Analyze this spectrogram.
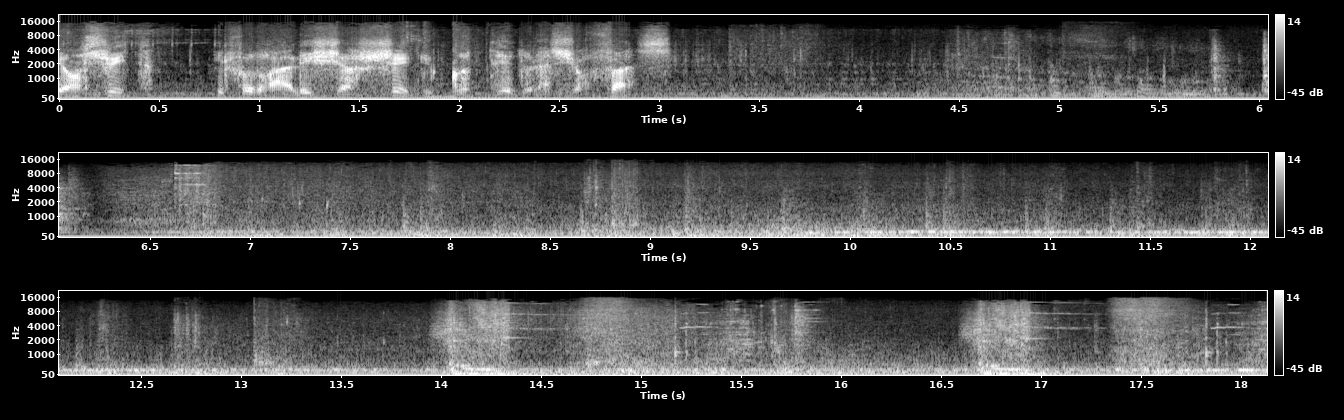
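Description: Flames crackle and roar softly close by.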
